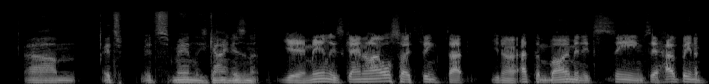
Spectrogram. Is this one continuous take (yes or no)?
yes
